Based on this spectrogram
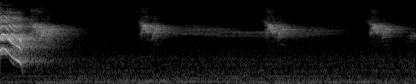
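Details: Caged pet parrot described as talking in Urdu opens with a loud raspy squawk, then repeats short high-pitched chirps at irregular intervals of about a second.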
